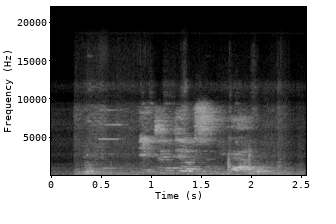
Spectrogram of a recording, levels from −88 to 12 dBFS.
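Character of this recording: noise floor -51 dBFS; spectral tilt -1.0 dB/oct

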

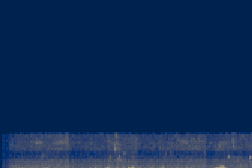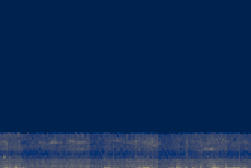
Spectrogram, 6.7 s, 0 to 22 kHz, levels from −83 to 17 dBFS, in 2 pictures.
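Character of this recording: tremolo saw up 1.1 Hz, depth 55%; a quantiser's noise floor 10-bit, dither none; AC-3

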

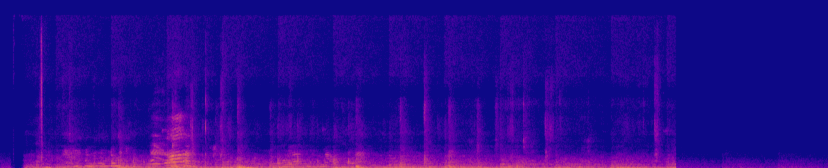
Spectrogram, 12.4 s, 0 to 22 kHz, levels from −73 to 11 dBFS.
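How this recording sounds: tremolo saw down 1.2 Hz, depth 55%; Opus

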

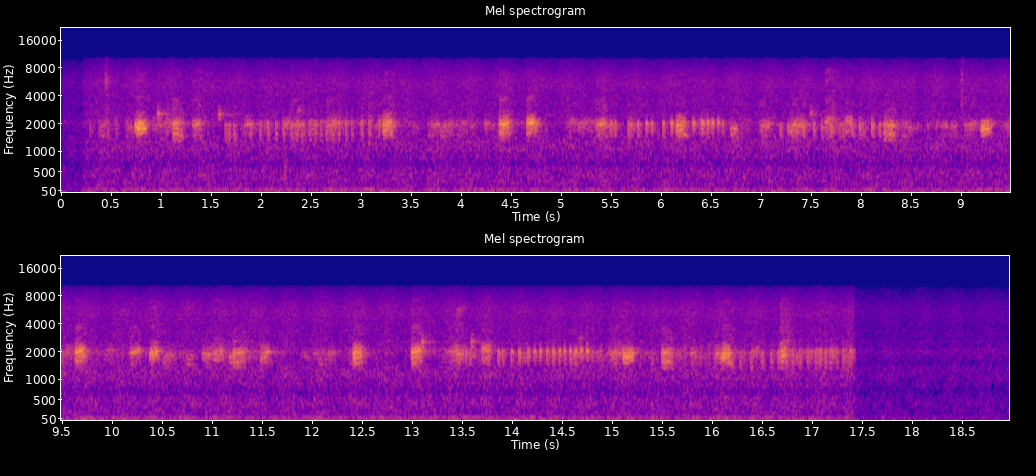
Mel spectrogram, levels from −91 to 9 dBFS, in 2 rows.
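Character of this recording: tremolo triangle 3 Hz, depth 35%; a shimmering, thickened sound

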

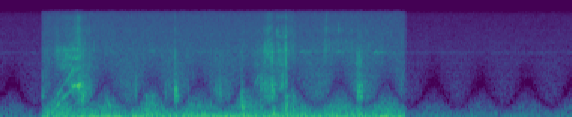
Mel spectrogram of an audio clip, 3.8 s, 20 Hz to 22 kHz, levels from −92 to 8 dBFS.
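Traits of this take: phasing stages 2, 3.2 Hz, lowest notch 300–1200 Hz

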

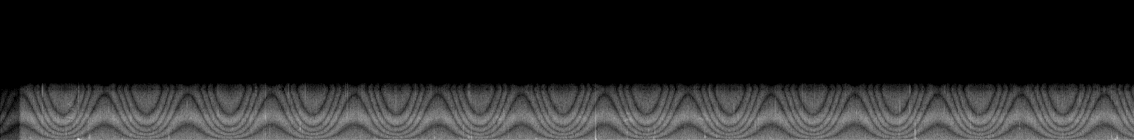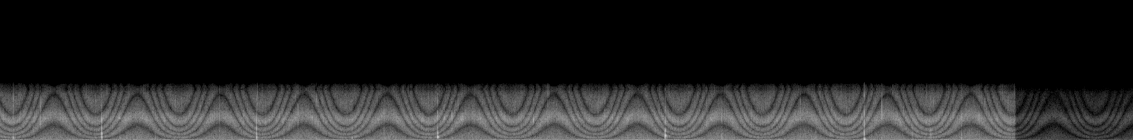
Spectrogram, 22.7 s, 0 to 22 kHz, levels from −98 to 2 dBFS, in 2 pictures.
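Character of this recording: phasing stages 12, 1.2 Hz, lowest notch 220–2400 Hz; µ-law

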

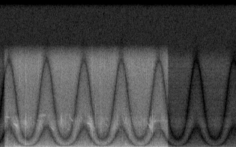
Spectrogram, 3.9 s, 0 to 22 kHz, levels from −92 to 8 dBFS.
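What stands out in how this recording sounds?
a quantiser's noise floor 10-bit, dither triangular; phasing stages 4, 1.6 Hz, lowest notch 210–2900 Hz

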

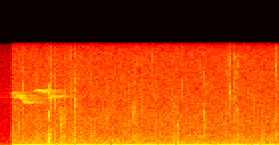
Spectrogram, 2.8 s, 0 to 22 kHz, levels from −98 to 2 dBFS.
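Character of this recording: noise floor -27 dBFS; spectral tilt -3.5 dB/oct

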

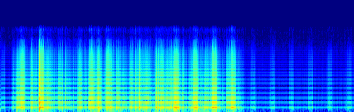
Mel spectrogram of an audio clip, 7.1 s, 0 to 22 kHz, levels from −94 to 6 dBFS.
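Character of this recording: a buzz of ramps at a fixed pitch in blocks of 256 samples; chopped level 2.6 Hz, depth 65%, duty 25%; G.722

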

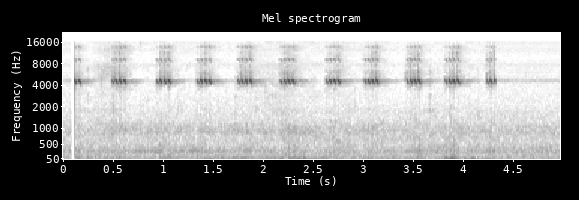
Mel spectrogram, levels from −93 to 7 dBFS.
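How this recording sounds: noise floor -60 dBFS; spectral tilt -1.0 dB/oct

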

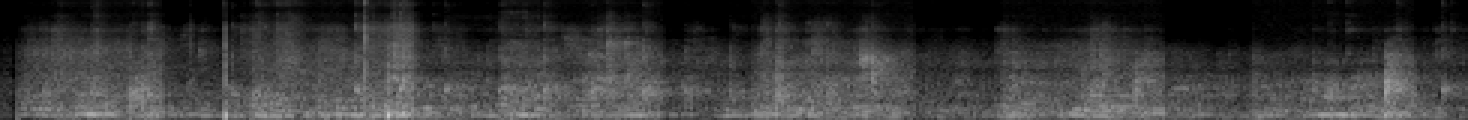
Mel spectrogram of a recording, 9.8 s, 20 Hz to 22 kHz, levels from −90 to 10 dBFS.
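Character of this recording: chopped level 0.6 Hz, depth 60%, duty 65%; a shimmering, thickened sound

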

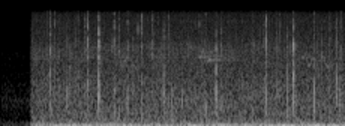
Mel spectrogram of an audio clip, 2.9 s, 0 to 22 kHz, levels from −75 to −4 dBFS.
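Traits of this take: noise floor -56 dBFS; spectral tilt -3.0 dB/oct

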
